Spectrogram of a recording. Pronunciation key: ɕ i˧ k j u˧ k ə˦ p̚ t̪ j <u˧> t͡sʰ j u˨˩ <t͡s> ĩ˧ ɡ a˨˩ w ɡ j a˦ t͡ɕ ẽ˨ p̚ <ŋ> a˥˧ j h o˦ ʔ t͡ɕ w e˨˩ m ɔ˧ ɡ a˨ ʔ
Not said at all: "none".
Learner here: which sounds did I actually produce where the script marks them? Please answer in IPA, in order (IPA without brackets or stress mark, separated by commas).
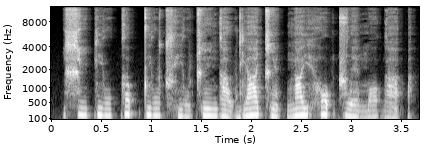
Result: u˧, t͡ɕ, ŋ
